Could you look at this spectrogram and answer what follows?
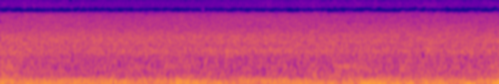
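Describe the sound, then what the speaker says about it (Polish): Steady, even evening rain hiss at the Sölden ski resort fills the clip, a constant wash of noise with no breaks or voices. "szkoda, że pada deszcz"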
